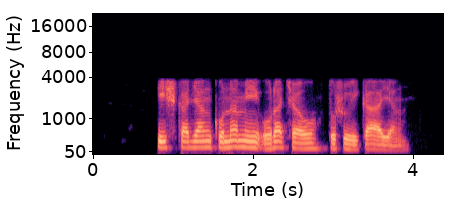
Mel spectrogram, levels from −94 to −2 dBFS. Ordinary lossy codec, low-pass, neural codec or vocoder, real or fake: Opus, 16 kbps; 3.6 kHz; none; real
